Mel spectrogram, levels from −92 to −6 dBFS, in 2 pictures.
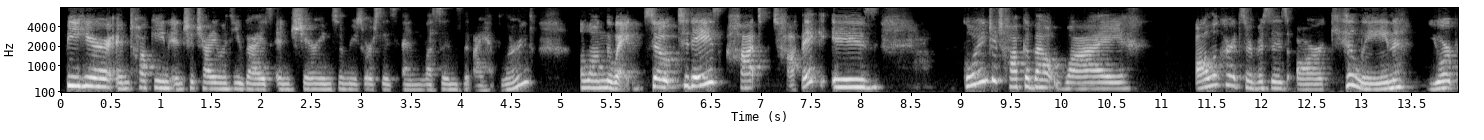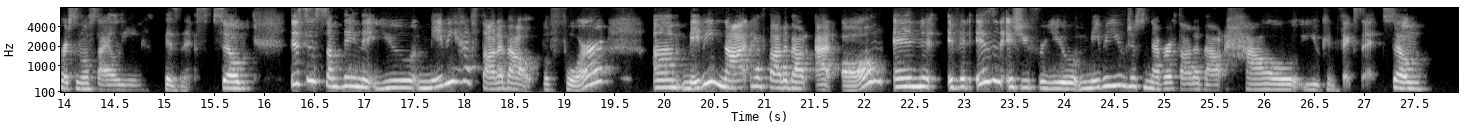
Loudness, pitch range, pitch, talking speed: -23 LUFS, 195-285 Hz, 235 Hz, 175 wpm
